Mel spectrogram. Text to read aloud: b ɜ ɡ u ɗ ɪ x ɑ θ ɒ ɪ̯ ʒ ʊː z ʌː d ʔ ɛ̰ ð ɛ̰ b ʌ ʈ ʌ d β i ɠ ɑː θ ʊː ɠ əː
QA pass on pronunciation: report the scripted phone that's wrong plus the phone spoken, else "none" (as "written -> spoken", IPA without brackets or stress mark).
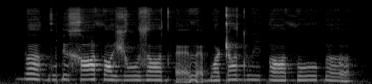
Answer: ɑː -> ʌː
